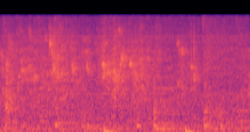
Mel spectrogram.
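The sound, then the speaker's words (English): Cooled vinegar-and-sugar liquid is slowly poured over salmon, onions and bay leaves, a continuous splashing trickle with a few soft gurgling bumps, moderately quiet and with no one talking. “And then my vinegar and sugar liquid cooled off. Just slowly pour it all over the whole thing.”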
